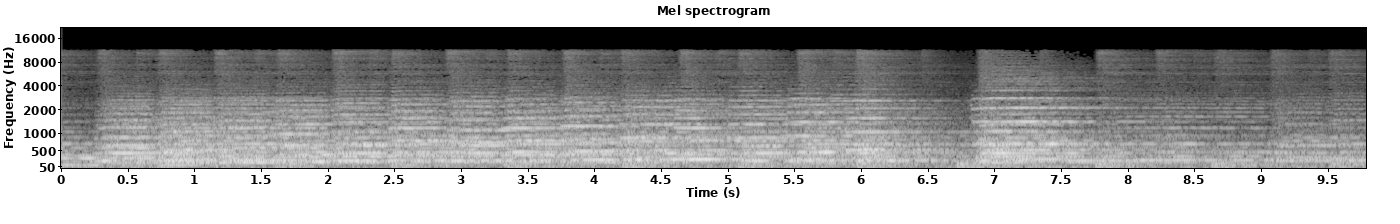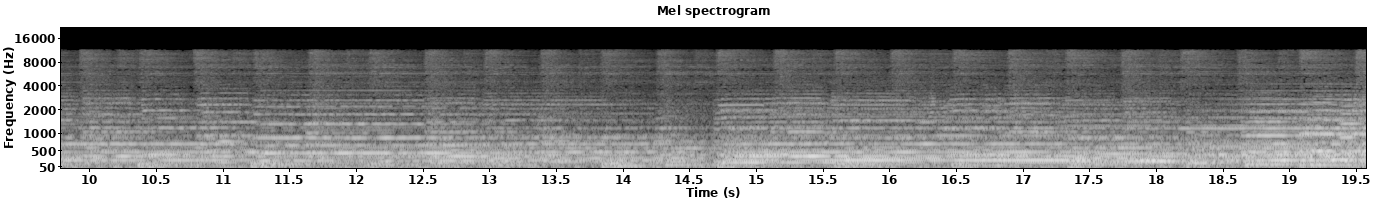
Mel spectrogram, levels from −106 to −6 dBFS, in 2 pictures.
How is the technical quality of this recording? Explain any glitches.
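No glitches can be heard anywhere in the recording: the signal holds steady throughout, with no dropouts, clicks, distortion or other technical disturbances.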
